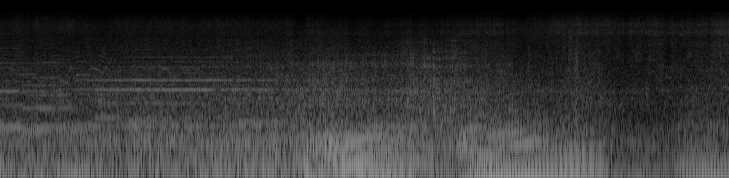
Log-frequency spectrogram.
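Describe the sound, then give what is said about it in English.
The engine of the detectives' car rumbles low and steady as the police car rolls slowly by. Its drone swells and shifts in pitch midway before easing off, with no talking. “Easy holds the gaze of one of the cops as they slowly drive by.”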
